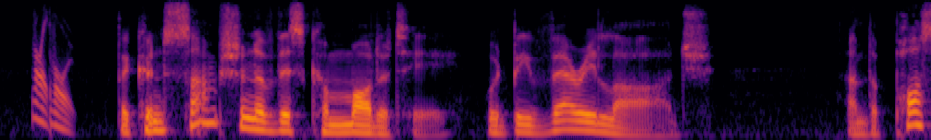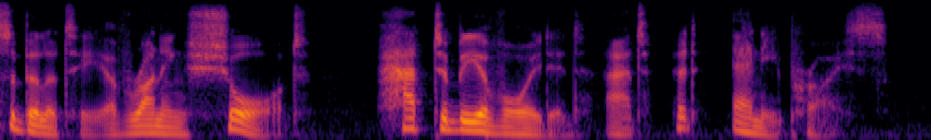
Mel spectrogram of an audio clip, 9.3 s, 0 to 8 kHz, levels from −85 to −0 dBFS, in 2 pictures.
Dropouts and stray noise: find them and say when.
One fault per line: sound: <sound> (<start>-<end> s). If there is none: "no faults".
sound: chirp (0.2-0.4 s)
